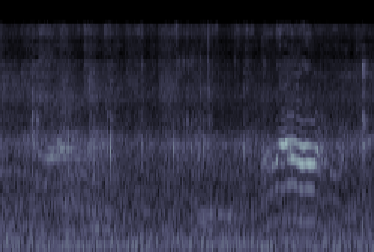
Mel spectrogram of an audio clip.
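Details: Homeless cat asking for food in front of a house gives one short, clear meow near the end, following a faint steady tonal hum and quiet background noise.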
